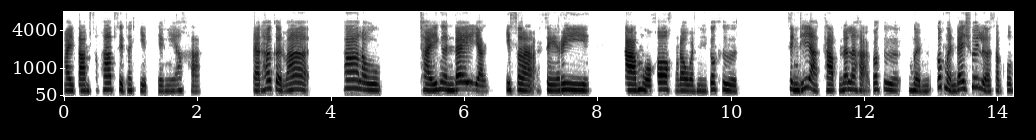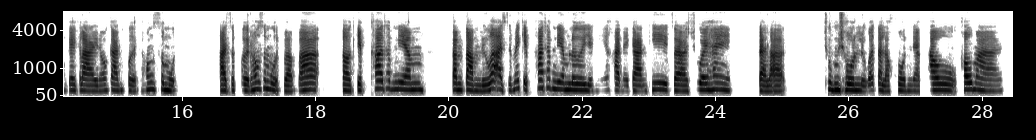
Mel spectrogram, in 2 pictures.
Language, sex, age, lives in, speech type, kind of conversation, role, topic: Thai, female, 30-34, Thailand, conversation, unstructured, none, ถ้าไม่มีข้อจำกัดเรื่องเงิน คุณอยากทำอะไรในชีวิต?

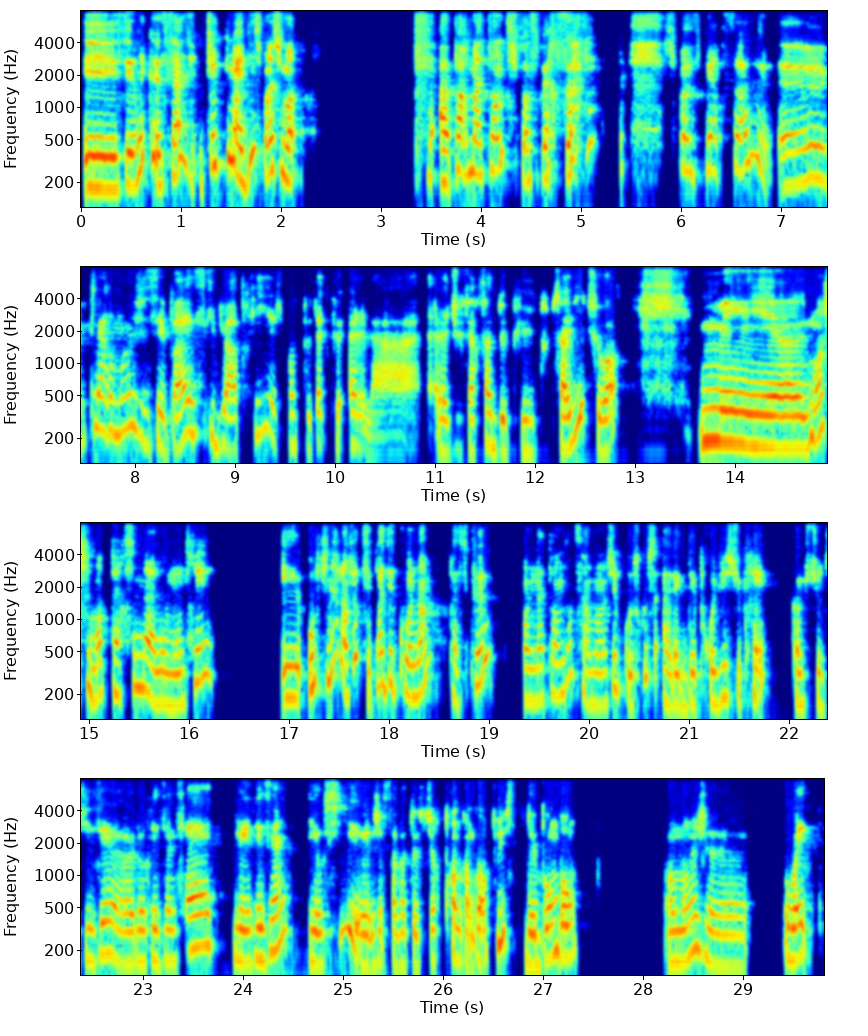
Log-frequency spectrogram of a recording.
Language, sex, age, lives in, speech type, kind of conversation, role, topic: French, female, 25-29, France, conversation, podcast, guest, As-tu une tradition culinaire dans ta famille ?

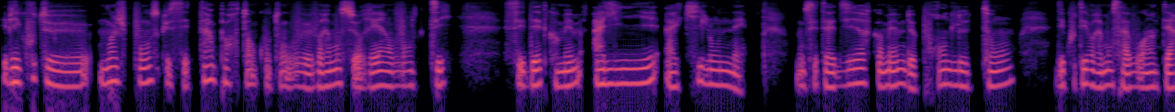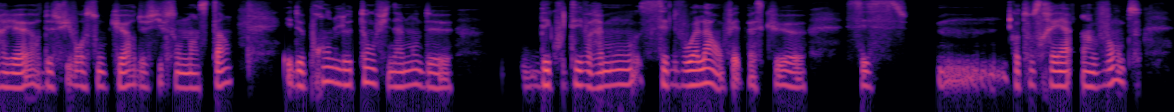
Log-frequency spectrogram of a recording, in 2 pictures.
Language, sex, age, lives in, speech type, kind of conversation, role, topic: French, female, 40-44, France, conversation, podcast, guest, Quel est ton meilleur conseil pour commencer à te réinventer ?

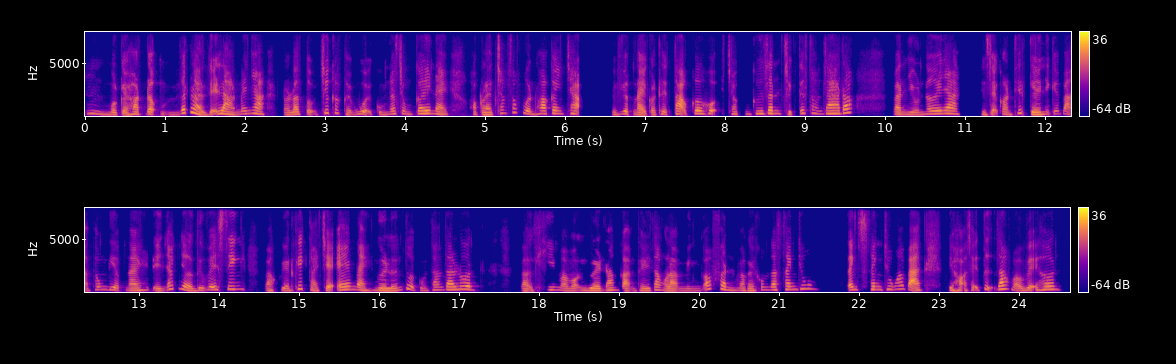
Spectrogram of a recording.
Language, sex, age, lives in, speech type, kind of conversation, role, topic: Vietnamese, female, 25-29, Vietnam, read, expert-assistant, expert, Nếu bạn là người quyết định, bạn sẽ ưu tiên phát triển giao thông công cộng, không gian xanh hay nhà ở trước cho thành phố mình sống? Vì sao?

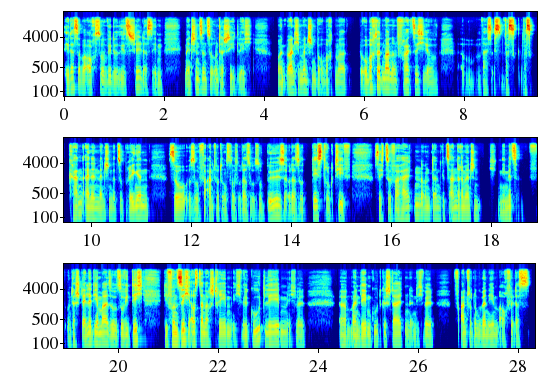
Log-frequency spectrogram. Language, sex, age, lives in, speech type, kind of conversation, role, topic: German, male, 35-39, Germany, conversation, podcast, host, Wie gebt ihr bei euch zu Hause Werte an die nächste Generation weiter?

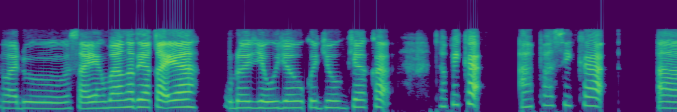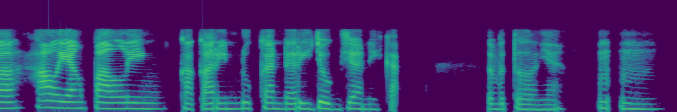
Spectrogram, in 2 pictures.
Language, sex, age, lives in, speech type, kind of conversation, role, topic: Indonesian, female, 25-29, Indonesia, conversation, podcast, host, Apa momen perjalanan paling berkesan dalam hidupmu?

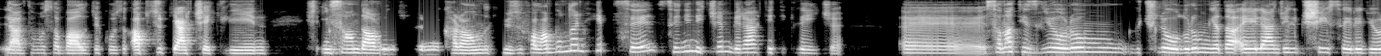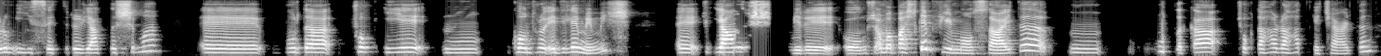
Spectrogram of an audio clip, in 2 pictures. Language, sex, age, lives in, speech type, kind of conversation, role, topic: Turkish, female, 50-54, Italy, conversation, advice, advisor, Hızlı sakinleşmek için hangi nefes egzersizleri işe yarar?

